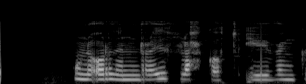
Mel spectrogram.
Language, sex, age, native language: Icelandic, female, 14, Icelandic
